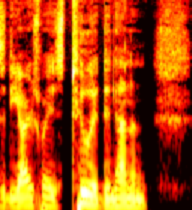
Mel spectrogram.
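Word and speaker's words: Tuatha Dé Danann: I should pronounce it the Irish way is Tu a denan pronounce it like I say it in English but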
